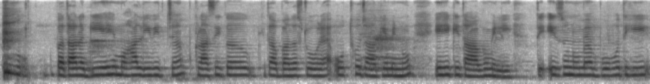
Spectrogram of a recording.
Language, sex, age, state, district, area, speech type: Punjabi, female, 30-45, Punjab, Amritsar, urban, spontaneous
